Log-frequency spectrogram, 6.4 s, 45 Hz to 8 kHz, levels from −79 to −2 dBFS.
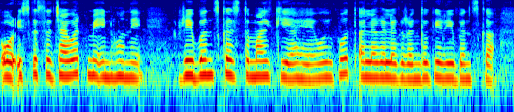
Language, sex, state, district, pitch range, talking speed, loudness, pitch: Hindi, female, Mizoram, Aizawl, 220-250 Hz, 175 wpm, -17 LUFS, 230 Hz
